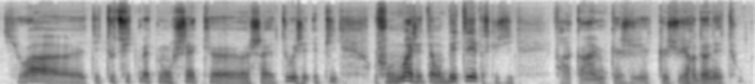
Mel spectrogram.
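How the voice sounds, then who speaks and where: A woman's voice: rumbling low, fast talker, vocal fry, dark tone, breathy edge. A woman being interviewed, telling stories in a rambling casual way, with many hesitations and crude slang. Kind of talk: casual storytelling.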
